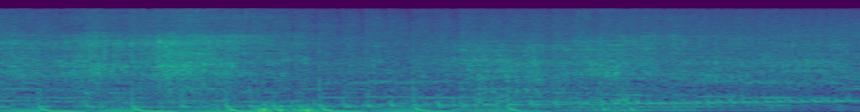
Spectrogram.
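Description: Water poured from a plastic bucket into a barrel of dry organic matter, splashing most strongly in the first second and a half, over background music.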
